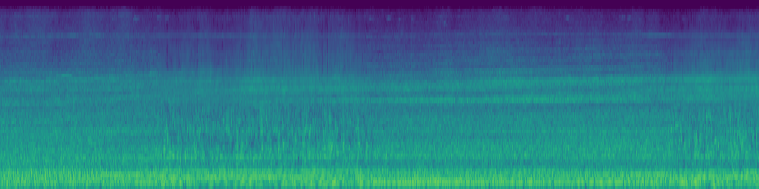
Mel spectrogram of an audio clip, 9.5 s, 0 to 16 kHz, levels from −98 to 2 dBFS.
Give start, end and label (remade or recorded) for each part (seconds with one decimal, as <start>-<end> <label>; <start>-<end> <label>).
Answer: 0.0-2.0 recorded; 2.0-4.6 remade; 4.6-8.4 recorded; 8.4-9.5 remade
